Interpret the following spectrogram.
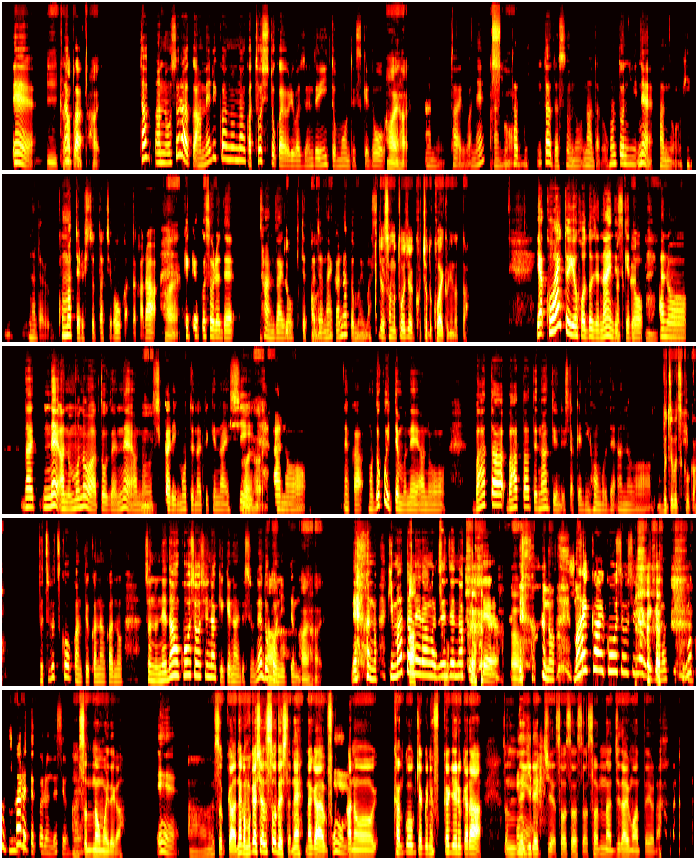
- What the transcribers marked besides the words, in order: tapping; in English: "バーター バーター"; laughing while speaking: "であの"; chuckle; laughing while speaking: "であの"; unintelligible speech; chuckle; other background noise; chuckle
- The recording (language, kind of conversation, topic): Japanese, unstructured, あなたの理想の旅行先はどこですか？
